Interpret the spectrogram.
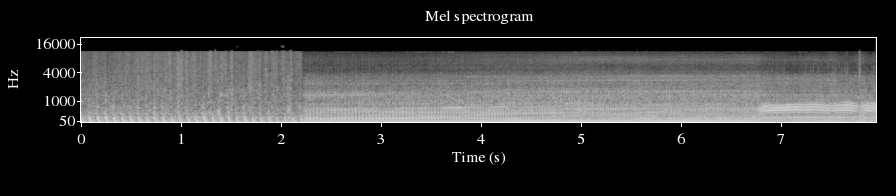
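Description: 125 cc motorcycle engine running, with fast, even pulsing strokes for about two seconds. Then, after a cut, a steady engine note under way whose pitch slowly rises as the bike gathers speed.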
